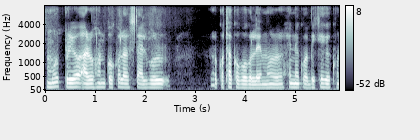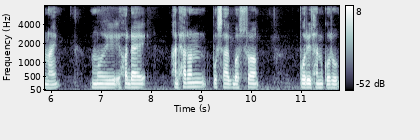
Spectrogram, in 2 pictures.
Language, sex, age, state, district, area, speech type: Assamese, male, 18-30, Assam, Barpeta, rural, spontaneous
